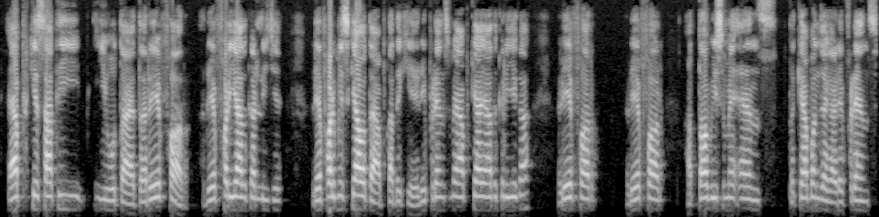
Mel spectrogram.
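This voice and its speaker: A coaching teacher runs a spelling lesson. The teacher spells each word out letter by letter, repeats it over and over and keeps asking rhetorical questions. The voice sits at a middling pitch, recorded close and dry with no room sound. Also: steady tone, normal speed, no echo. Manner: repetitive, drilling tone. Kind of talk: spoken lecture on spelling.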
